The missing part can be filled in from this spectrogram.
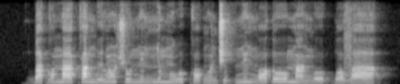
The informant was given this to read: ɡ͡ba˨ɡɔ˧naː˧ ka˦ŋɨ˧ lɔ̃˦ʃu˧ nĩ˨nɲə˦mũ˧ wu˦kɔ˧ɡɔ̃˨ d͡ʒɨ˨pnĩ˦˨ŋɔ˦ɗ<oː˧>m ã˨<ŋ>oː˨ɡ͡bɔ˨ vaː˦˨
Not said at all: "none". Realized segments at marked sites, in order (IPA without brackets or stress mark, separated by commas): oː˦, ŋ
